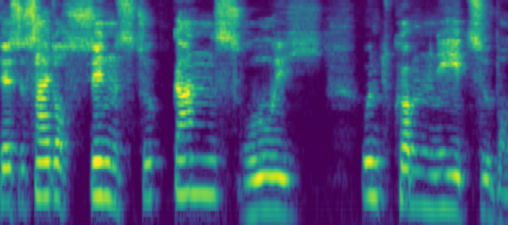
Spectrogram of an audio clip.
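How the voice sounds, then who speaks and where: A man speaks very slowly with an Erzgebirge accent, his tone bright and sharp. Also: ordinary pitch variation. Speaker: pastor. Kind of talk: dialect story reading. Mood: warm, humorous. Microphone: camera far.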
